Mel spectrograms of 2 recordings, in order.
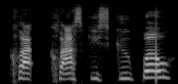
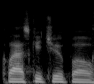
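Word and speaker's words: Klasky Csupo: The is it Klasky Scupo? Klasky Scupo? I always say it wrong, Klasky but Chupo. Klasky Chupo. Klasky Chupo.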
